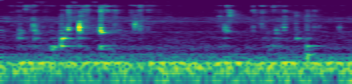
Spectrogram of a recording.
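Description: Water poured over a stained microscope slide in a lab, trickling and dripping off the glass: faint, soft splashes and small drips over low background noise, brief and close.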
